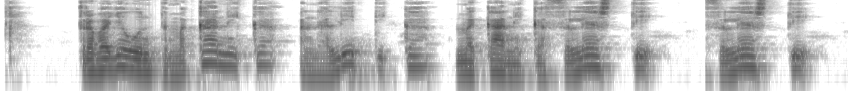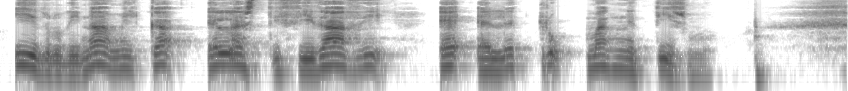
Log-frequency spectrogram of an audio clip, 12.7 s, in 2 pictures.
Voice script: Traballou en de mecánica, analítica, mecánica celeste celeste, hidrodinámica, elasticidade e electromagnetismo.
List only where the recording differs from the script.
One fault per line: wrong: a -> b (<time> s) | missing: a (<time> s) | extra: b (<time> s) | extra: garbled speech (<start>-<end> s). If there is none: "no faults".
no faults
